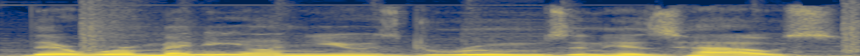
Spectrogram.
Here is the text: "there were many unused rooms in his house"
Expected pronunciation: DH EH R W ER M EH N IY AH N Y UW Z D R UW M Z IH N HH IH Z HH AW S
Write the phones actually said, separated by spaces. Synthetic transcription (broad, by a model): DH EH R W ER M EH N IY AH N Y UW Z D R UW M Z IH N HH IH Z HH AW S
